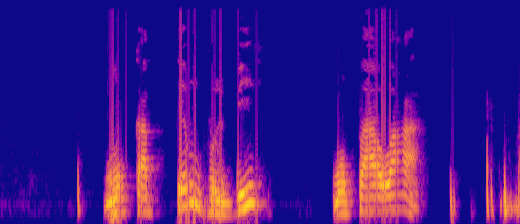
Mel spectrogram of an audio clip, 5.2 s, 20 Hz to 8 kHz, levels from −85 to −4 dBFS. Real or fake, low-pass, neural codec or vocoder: real; 7.2 kHz; none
